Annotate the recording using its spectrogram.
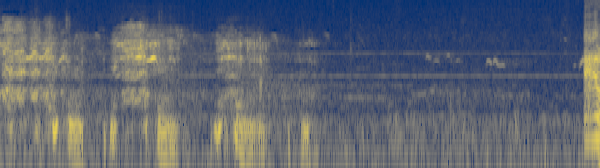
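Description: A horse neighing, in a few whinnying bursts over the first three seconds.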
